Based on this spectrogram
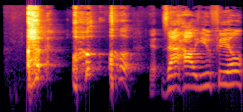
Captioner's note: coughs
